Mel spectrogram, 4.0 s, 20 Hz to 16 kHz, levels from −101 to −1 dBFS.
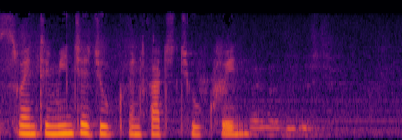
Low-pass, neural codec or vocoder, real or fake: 10.8 kHz; none; real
